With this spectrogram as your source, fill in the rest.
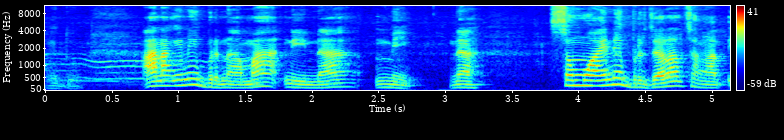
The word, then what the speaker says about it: Mijk: Ini adalah versinya Nina Mik. Tulisannya MIJK ya, bacanya ya Mik gitulah ya.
